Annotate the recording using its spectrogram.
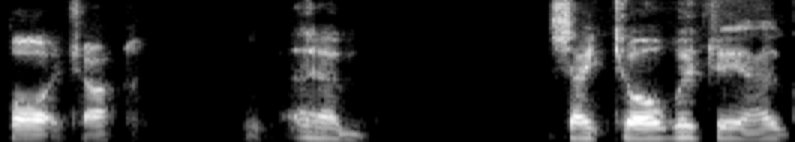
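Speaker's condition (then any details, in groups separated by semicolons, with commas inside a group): Cerebral palsy; unable to walk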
